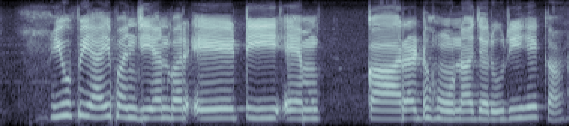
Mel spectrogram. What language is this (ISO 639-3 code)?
hne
